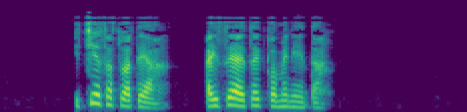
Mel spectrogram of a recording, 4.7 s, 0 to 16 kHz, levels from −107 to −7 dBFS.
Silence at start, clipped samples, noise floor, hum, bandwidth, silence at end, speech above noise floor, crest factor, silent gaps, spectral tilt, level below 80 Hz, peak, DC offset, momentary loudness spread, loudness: 0.75 s; under 0.1%; under -90 dBFS; none; 9.4 kHz; 1.4 s; over 66 dB; 22 dB; none; -3 dB/octave; -82 dBFS; -6 dBFS; under 0.1%; 16 LU; -24 LUFS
